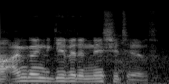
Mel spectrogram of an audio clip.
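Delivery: ordinary talk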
